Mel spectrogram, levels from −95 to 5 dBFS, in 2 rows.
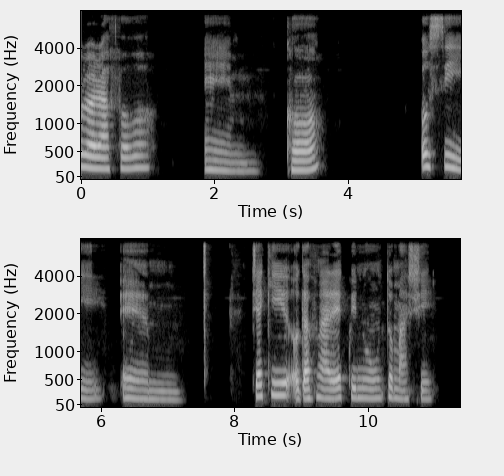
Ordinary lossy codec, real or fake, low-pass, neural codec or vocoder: none; real; 7.2 kHz; none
